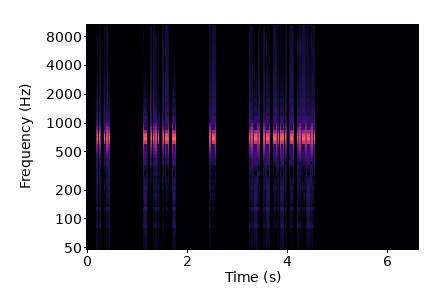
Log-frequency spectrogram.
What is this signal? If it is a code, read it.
Morse code, heard as a keyed tone, about 47 wpm, 700 Hz. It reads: IS THAT A FACT?
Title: 4x Word-Spacing - Sentences from Top 500 Words - 50wpm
